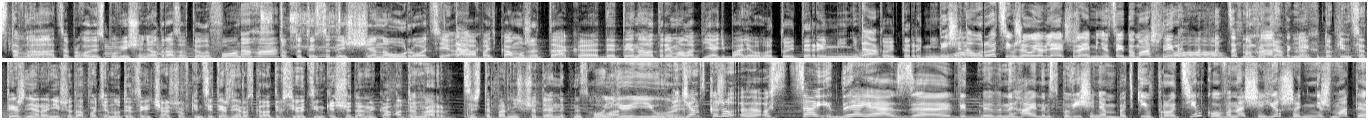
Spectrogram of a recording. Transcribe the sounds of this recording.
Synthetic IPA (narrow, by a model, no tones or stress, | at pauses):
st̪ɐɑt̪sɛpɾɪxɔd̪ɪtʲspɔʋʲiʃt͡ʃenʲːɐɔd̪ɾɑzʊwt̪elˠefɔnɦat̪ɔp̚t̪ɔt̪ɪsed̪ɪʃʃt͡ʃɛnɐʊɾɔt͡sʲiʔ̪ɐbɐtʲkɑmɔʒɛt̪ɑkd̪ɪt̪ɪnɐɔt̪ɾɪmɐlˠɐpʲjatʲbɑlʲiwɦɔt̪ujt̪ɛɾɪmʲinʲɦɔujt̪ɛɾɪmʲint̪ɪʃɛnɐʊɾɔt͡sʲiwʒɛʊjɐwlʲajʊt͡ʃrɛmʲinʲʊt̪sɛjd̪ɔmɑʃnɪjsɛfnɐxɔab̪ɪmʲixd̪ɔkʲinʲt͡sʲat̪ɪʒnʲɐɾɐnʲiʃɛd̪apɔtʲɐnut̪ɪsɛjt͡ʃɑst͡ʃɔwkʲinʲt͡sʲit̪ɪʒnʲɐɾɔskɐzɑt̪ɪwsʲiɔt͡sʲinkɪʃt͡ʃɔd̪ɛnːɪkɐʔɐt̪eppɛrt̪sɛʃt̪epɛrnʲiʃt͡ʃɔd̪ɛnːɪknɛsxɔjʊjujaʋɐmskɐʒuʔɔsʲt͡sʲaid̪ɛjɐzʋʲid̪neɦɑjnɪmspɔʋʲiʃenʲːɐmbɐtʲkʲiwpɾɔːt͡sʲinkʊʋɔnɑʃʲt͡ʃɛɦʲirʃɐnʲiʒmɑt̪ɪ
